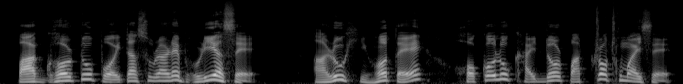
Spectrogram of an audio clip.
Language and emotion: Assamese, disgusted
